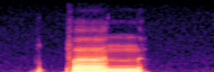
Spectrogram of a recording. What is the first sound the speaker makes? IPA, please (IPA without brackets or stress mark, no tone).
p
